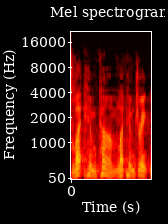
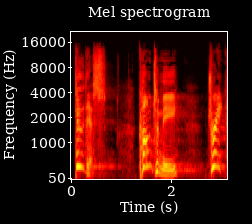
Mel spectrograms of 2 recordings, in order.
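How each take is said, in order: First: Gentle, softer, an optional offer; soft invitation. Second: Commanding, with drink pitched up and pushed out; firm command. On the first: Pastor showing the congregation the soft English rendering, gently. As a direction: read it as a mild invitation, easing off the volume. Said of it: "The way that the English translations put it is". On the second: Pastor showing the congregation the original Greek imperative, firmly commanding. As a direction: give an order, not an invitation. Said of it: "it's crystal clear in the original". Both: Shown as a demonstration.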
